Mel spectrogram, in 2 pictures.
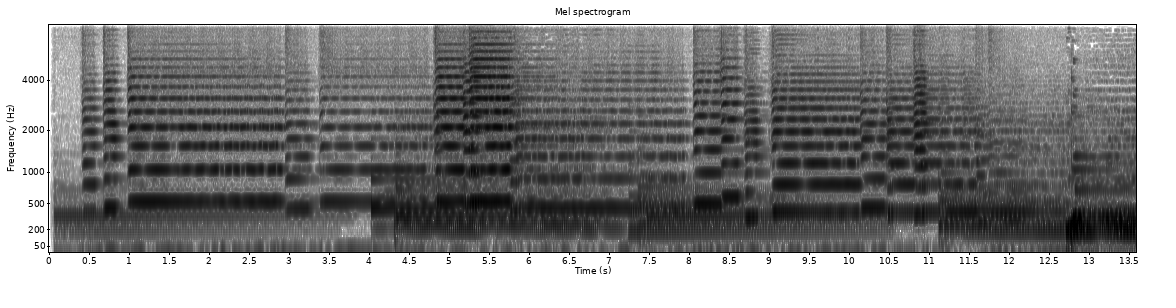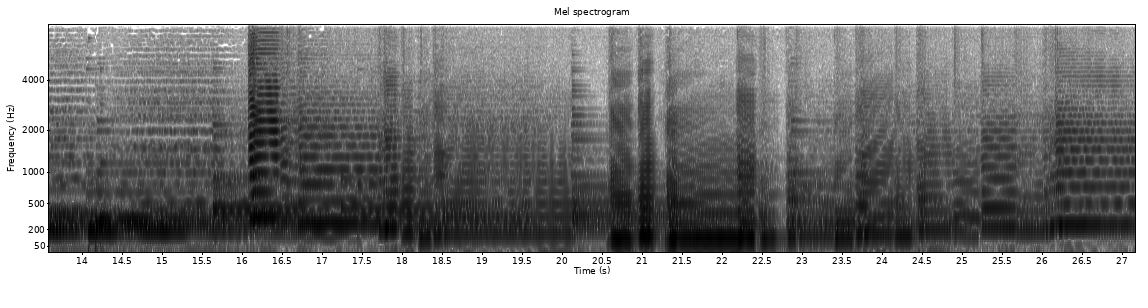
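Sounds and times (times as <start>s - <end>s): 
saxophone: 0.4s - 27.1s.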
